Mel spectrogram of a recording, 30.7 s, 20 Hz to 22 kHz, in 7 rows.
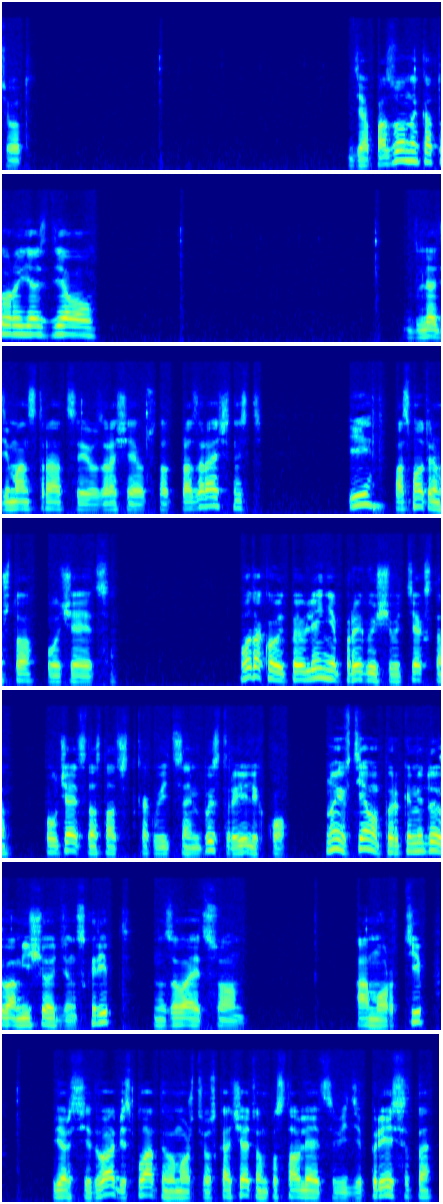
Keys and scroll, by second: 12.5 KP_0.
